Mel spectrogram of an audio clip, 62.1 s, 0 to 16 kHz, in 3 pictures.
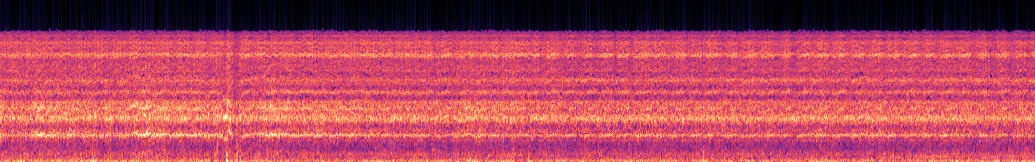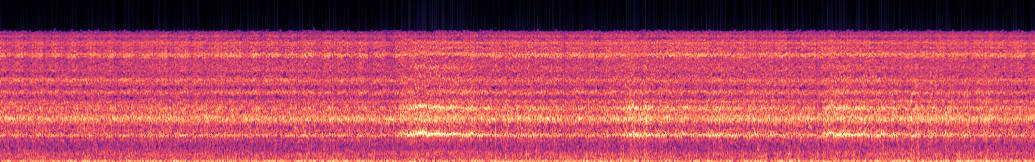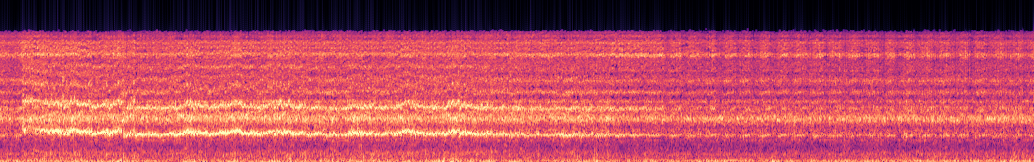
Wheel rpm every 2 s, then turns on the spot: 160, 160, 160, 160, 160, 160, 160, 160, 160, 160, 160, 160, 160, 160, 160, 170, 160, 160, 160, 160, 170, 160, 160, 160, 160, 160, 160, 160, 160, 160, 160.
none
